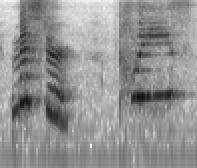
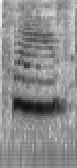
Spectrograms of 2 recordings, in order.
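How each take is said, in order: First: High, whiny begging plea; devil pleading. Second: A mock, sing-song "Please" rising up. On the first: Acted. The trapped devil begs Jack to let him go, high and whiny. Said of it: "Please, so pretty". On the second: Jack mocks the devil's begging with a rising, sing-song "Please". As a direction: Jack parrots the devil's whine to tease him. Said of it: "and he laughed till he didn't have another left".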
